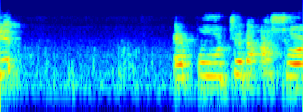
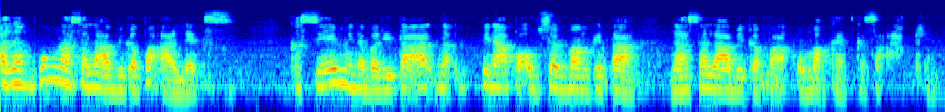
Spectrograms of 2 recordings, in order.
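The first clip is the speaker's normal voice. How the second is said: low, hushed boss, ending in a whisper; quietly firm, sinking to a whisper; Ma'am Charo voice; 5 semitones lower, 8 dB quieter than usual. Retold or imitated. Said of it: "Si Ma'am Charo". (pabulong na utos ng boss)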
